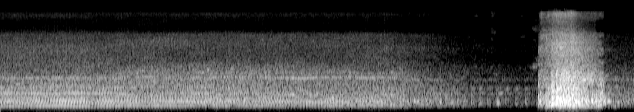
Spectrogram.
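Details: Flood-submerged Honda HRX lawn mower after cleaning and a shot of carburetor cleaner, blades removed: the single-cylinder engine fires and runs evenly for several seconds before fading out, with the carburetor now feeding it; normal running.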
